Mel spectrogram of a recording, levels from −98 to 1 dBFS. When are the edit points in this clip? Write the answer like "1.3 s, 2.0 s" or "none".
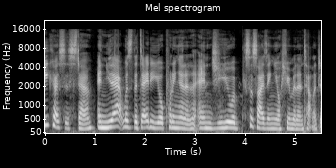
1.0 s, 4.0 s

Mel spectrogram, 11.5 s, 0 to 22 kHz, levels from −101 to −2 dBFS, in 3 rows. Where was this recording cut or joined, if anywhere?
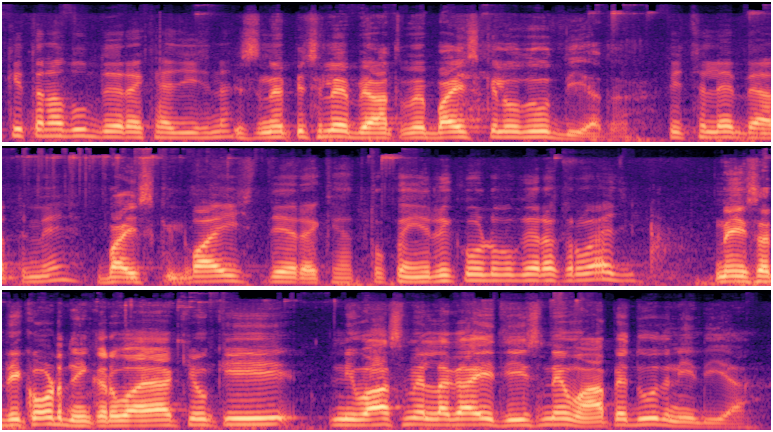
none

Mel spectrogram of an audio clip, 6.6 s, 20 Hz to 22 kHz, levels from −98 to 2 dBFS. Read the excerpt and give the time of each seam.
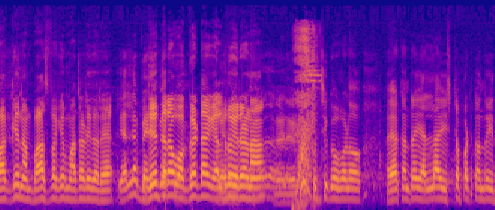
4.1 s

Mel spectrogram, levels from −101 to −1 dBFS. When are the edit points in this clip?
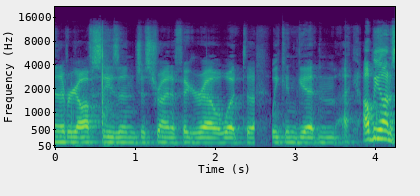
2.7 s

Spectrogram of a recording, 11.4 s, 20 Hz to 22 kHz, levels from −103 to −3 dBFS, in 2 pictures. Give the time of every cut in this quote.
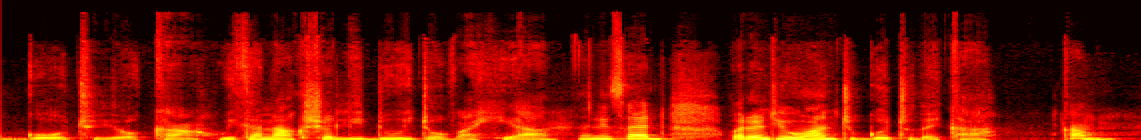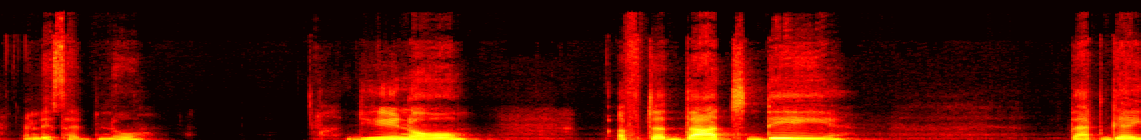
none

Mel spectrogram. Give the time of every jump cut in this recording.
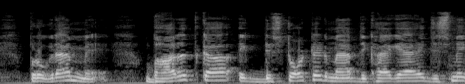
none

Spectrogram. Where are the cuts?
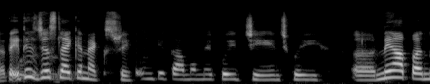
1.5 s

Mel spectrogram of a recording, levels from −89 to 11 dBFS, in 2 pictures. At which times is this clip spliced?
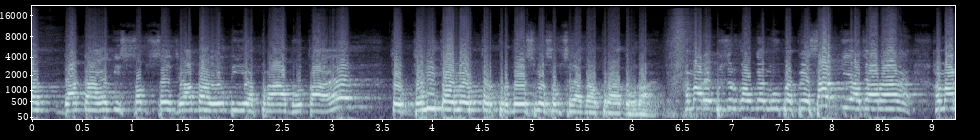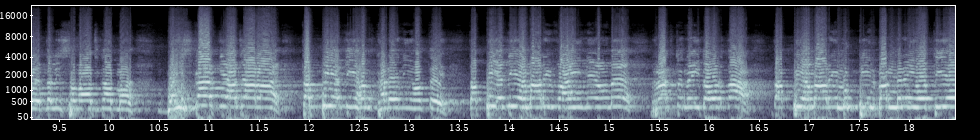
6.4 s

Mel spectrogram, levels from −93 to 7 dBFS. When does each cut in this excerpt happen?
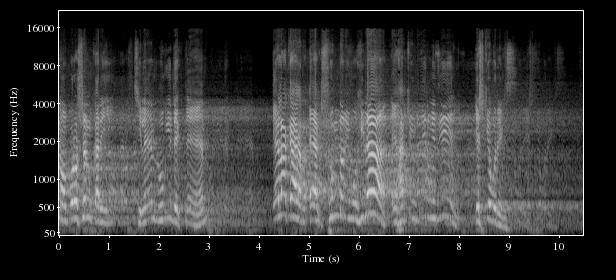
none

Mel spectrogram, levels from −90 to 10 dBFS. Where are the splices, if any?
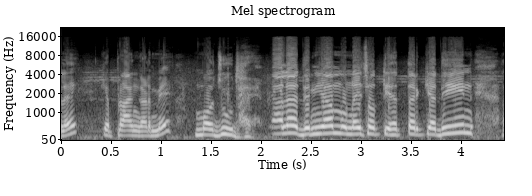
2.2 s

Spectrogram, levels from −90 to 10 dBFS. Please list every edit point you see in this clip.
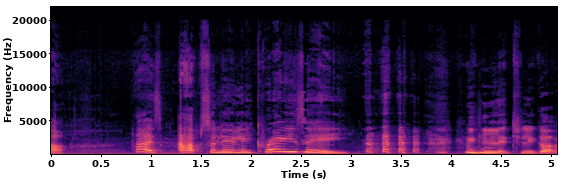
3.1 s

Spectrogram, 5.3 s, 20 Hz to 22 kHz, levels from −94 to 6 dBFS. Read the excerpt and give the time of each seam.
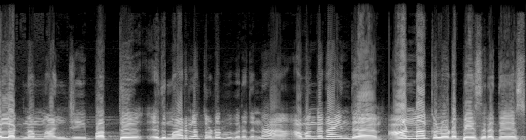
none

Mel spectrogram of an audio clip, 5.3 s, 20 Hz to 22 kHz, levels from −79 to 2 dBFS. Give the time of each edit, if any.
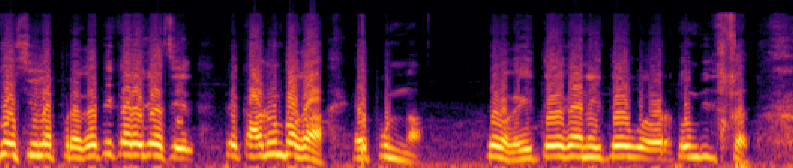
2.4 s

